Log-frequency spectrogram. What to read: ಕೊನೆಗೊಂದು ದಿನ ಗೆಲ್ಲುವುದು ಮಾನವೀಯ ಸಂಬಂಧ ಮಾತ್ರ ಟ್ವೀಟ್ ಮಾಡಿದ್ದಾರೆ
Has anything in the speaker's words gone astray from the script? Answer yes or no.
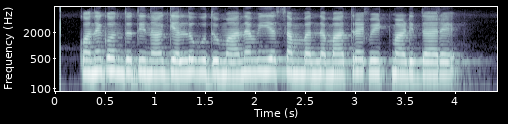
no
